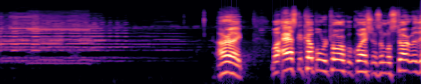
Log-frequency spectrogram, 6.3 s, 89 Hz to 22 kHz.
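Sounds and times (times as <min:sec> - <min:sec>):
horn honking: 0:00.0 - 0:04.3
speech: 0:03.3 - 0:06.3.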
